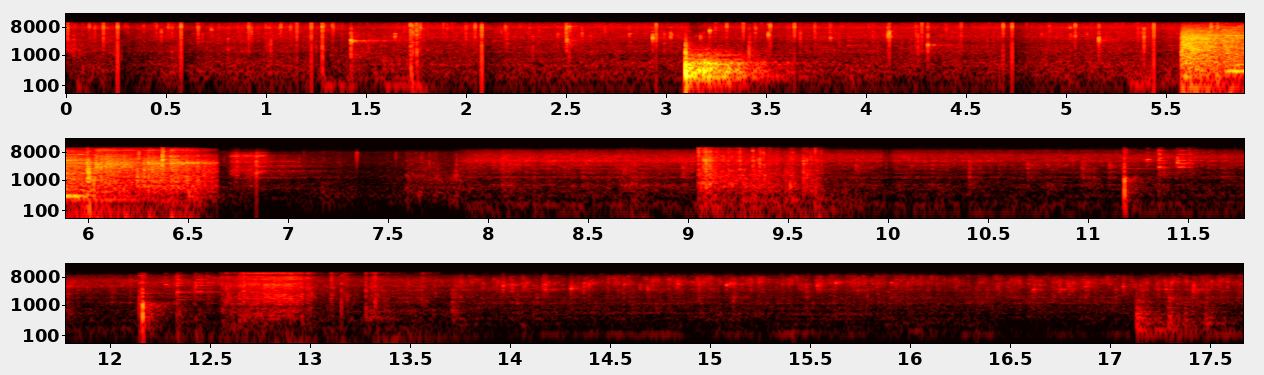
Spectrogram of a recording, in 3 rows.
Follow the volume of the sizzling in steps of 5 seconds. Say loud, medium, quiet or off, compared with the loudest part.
loud, medium, quiet, quiet.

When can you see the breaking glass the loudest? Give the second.
6 s.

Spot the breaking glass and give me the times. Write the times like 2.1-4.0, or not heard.
5.5-6.7, 11.2-12.6.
